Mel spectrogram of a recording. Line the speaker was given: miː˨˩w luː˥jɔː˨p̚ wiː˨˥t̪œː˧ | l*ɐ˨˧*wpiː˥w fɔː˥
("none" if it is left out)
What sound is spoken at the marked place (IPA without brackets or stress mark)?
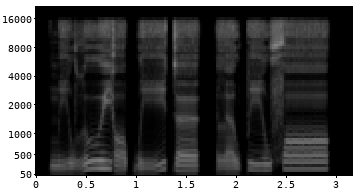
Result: ɐ˨˥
